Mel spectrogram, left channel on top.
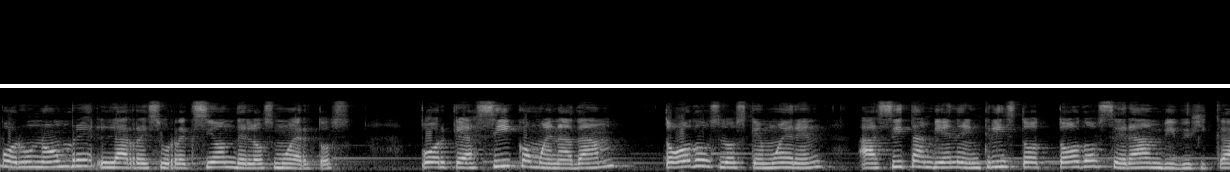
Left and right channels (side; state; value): left; silent; 58 dB below the other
